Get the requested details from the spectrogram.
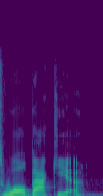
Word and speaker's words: Wolbachia: And the, the, the bacteria I'm talking about, and I'm gonna totally butcher the pronunciation, I'm sure, is Wolbachia.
